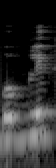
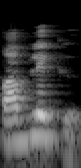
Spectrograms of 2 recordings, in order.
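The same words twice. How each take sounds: First: The first vowel is a rounded 'oo' sound. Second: The first vowel is an open 'uh' sound. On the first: The speaker calls it wrong. "పబ్లిక్ అనలే" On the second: The speaker calls it right. "పాగా పలికినాం"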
